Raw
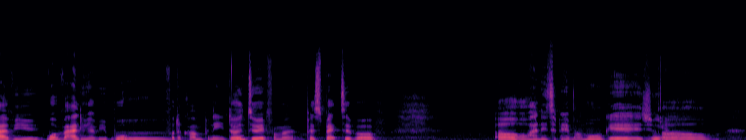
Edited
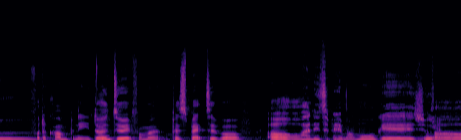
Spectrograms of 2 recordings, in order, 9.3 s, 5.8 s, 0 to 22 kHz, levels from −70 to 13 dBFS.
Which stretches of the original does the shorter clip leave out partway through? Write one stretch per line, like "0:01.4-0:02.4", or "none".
0:04.9-0:06.0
